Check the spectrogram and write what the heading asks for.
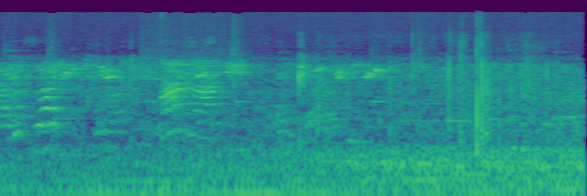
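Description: A person's voice speaking in short, low bursts over a steady low hum, with one sharp click near the end.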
